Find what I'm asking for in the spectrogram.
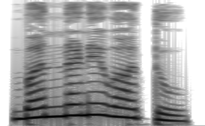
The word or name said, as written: ಬನ್ನಣೆವಾತು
